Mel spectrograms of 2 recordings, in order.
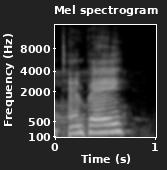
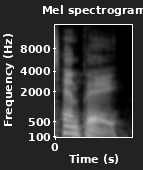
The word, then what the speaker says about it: Tempe: tempeh. It's Tempe, Arizona. It's not tempeh.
